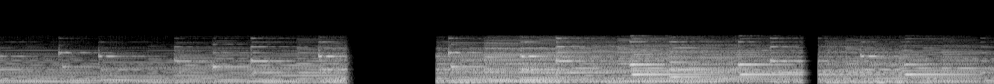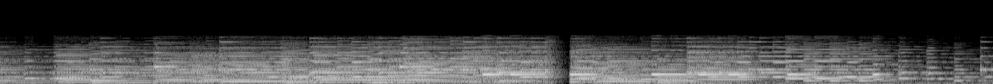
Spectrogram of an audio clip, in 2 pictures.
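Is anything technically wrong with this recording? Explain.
Yes, a few things, all heard through a phone-band call path that stops at 4 kHz.

Call audio freezes at 3.46–4.38 s and 8.02–8.20 s: the music stalls, briefly buzzes, then goes quiet, likely because delayed packets emptied the jitter buffer. It resumes where it stopped, nothing lost.

Jitter buffer speed-up at 12.86–14.34 s (109%) and 17.85–19.08 s (111%): the receiver trimmed tiny pitch-period slices to shed a backlog, roughly 0.15 s each time, so the tempo rushes while pitch holds.

Long network dropout at 15.40–15.66 s: a fading buzz covers the gap, and then the music jumps ahead. About a quarter second is simply gone, likely from packets that never arrived.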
